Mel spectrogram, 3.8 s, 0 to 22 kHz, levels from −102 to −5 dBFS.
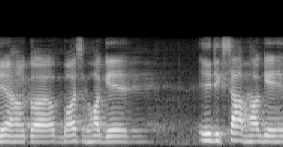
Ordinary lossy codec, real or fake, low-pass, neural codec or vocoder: none; fake; none; codec, 16 kHz, 0.8 kbps, ZipCodec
